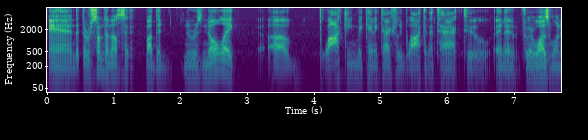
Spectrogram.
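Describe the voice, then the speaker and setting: A man co-hosting a casual podcast, giving opinions in a rambling, halting way with repeated phrases and loose swearing. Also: lowish voice, vocal fry, fairly bright tone, no room sound. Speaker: podcast co-host. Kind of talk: casual chat, reviewing YouTube videos.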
